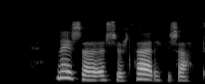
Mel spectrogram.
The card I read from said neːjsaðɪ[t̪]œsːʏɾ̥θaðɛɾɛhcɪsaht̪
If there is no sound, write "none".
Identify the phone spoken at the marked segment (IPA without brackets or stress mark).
none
